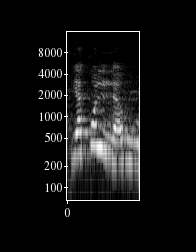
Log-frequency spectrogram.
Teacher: دیکھیں یکل، نون ساکن کے بعد لام آیا، ادغام بلا غنہ ہوگا. یکل لہو بغیر غنہ کرتے ہوئے ہم ملائیں گے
